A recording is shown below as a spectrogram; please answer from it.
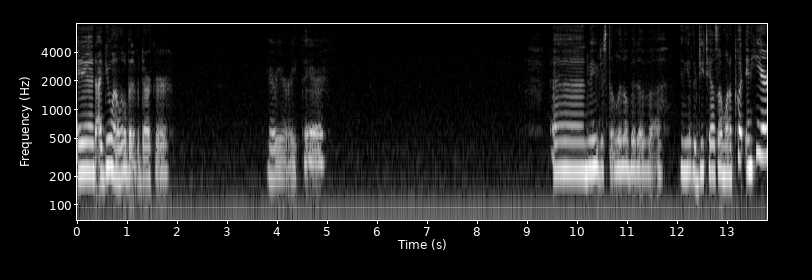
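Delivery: murmured, mumbled, continuous low running talk. Talking through painting details of a bird's beak, mumbling. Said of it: "Sorry if I'm mumbling".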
